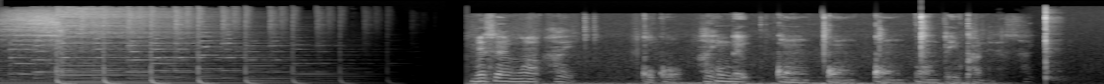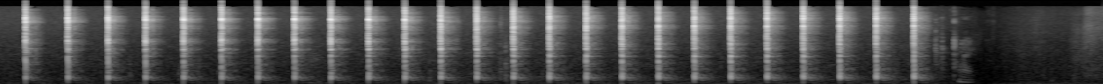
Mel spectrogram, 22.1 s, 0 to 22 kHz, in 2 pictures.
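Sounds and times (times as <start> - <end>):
hammer tapping chisel into copper: 11.3 - 20.5.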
